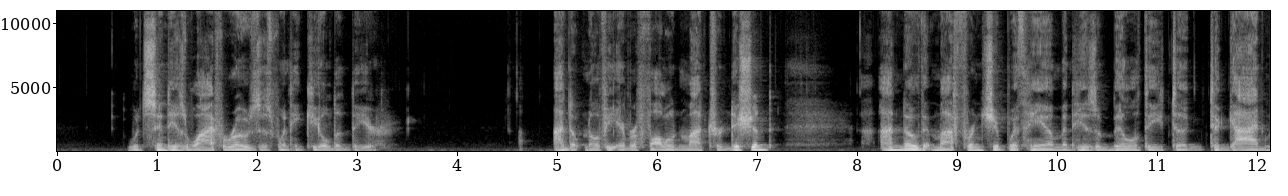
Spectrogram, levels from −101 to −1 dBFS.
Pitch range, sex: 95-120 Hz, male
